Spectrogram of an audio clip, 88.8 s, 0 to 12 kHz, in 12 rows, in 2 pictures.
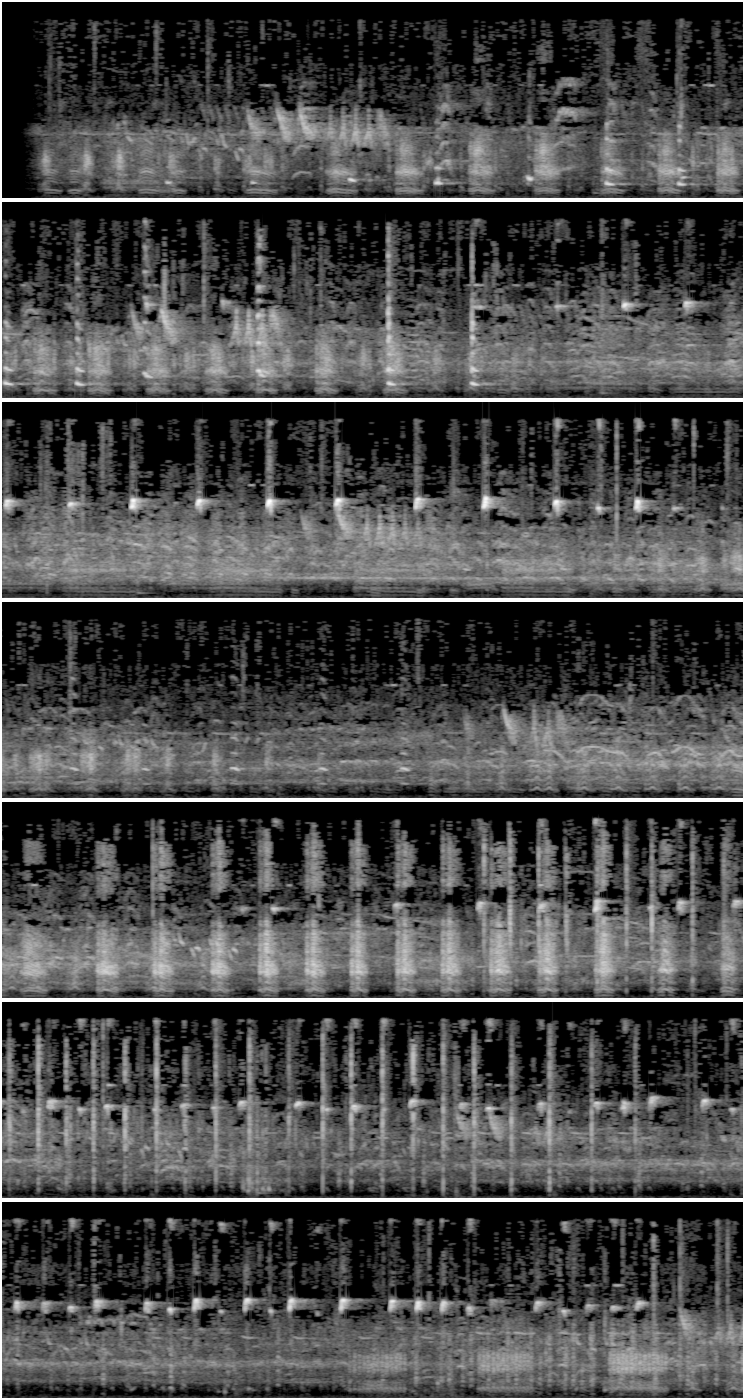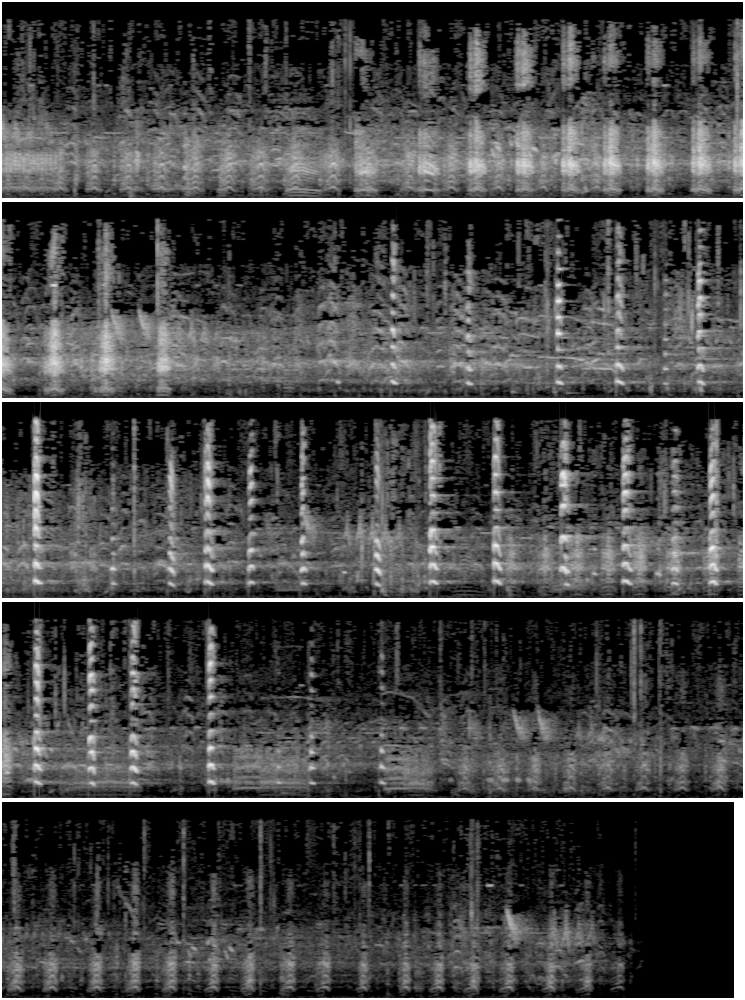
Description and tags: Ruovikkoinen järvi, paljon lintuja, kiihkeä keväinen tunnelma. Nokikanat ja silkkiuikut ääntelevät vedessä, siipien läiskytysta. Taustalla myös muita lintuja.
Paikka/Place: Suomi / Finland / Lohjansaari, Maila
Aika/Date: 21.04.2002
